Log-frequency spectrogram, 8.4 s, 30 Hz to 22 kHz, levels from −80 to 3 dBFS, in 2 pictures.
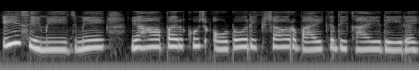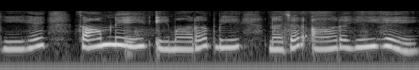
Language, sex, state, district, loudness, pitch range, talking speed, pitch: Hindi, female, Rajasthan, Jaipur, -19 LUFS, 220-275 Hz, 155 wpm, 255 Hz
